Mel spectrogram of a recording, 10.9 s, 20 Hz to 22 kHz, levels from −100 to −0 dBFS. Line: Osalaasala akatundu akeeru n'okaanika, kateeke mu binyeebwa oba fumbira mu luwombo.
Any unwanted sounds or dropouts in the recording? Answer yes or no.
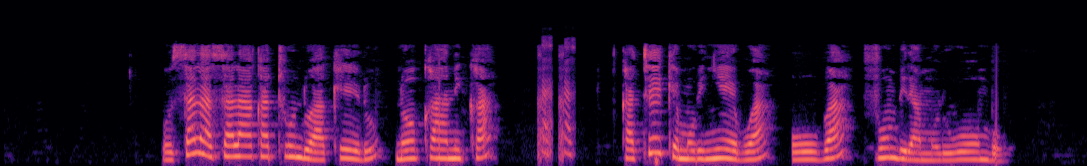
yes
